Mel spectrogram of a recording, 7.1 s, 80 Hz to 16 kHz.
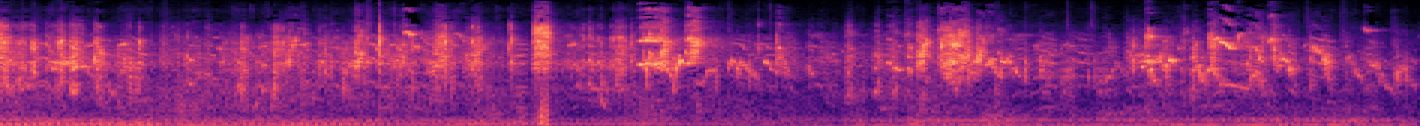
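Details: Several budgies, pet parakeets recorded on August 19, 2024, chirping and singing together in a steady, busy stream of high twittering and scratchy warbles, one sharp click midway, low background hum.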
